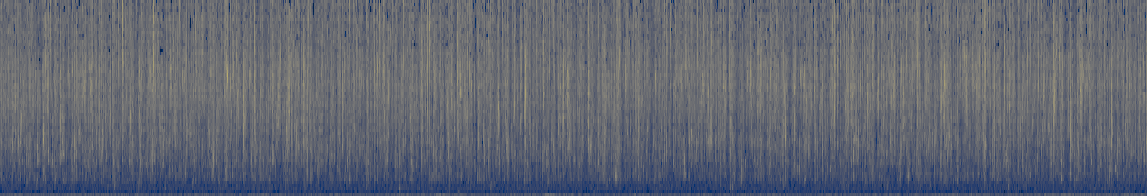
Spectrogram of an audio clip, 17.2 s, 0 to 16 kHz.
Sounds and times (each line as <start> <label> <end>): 0.0 Small stream splashing on to rocks 17.2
